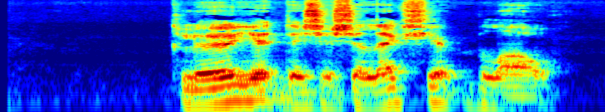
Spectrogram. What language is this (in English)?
Western Frisian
